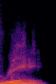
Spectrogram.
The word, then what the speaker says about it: Rene: His name looks like Rene. He did not pronounce it that way. He pronounced his name as Rene.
